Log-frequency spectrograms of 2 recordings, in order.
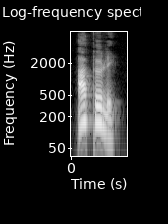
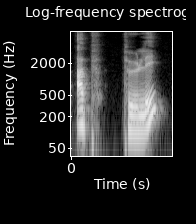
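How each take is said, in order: First: The middle p sound is short, single. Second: The middle p sound is held long, doubled. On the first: The speaker calls it right. "on dit appeler. Exactement comme s'il y avait A P E L E R" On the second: The speaker calls it wrong. "on ne dit pas appeler"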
